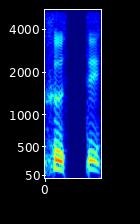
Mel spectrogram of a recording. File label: "sjuttio", swedish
